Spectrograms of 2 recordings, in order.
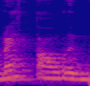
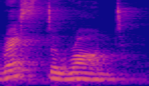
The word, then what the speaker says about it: restaurant: Nhớ cái từ này, rất nhiều bạn đọc từ là restaurant thì bạn nào bị nhắc lại cho cô nhé. Từ này là restaurant. Restaurant, không phải restaurant.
